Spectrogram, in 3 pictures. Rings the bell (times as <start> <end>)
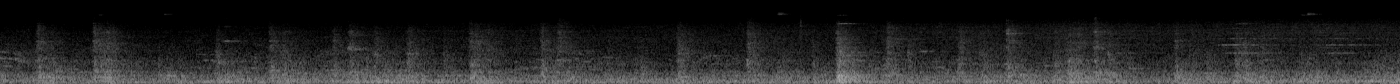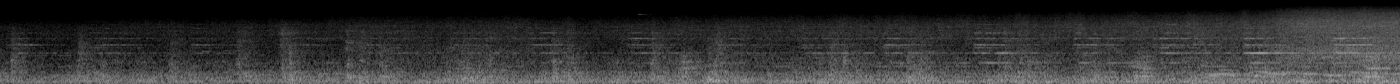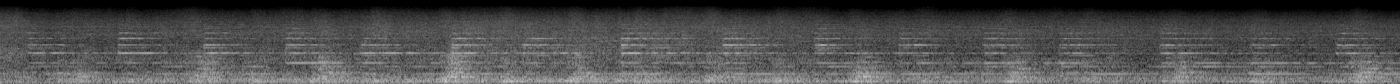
23.8 42.0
